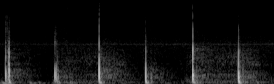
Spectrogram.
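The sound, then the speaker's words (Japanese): Six footsteps walking at an even pace through a school's entrance hall by the shoe lockers. Each step is a sharp, hard tap with a brief decay, set apart by short silences. “とりあえず、学校を歩いてみようと思います。今は、昇降口下駄箱にいます。”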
